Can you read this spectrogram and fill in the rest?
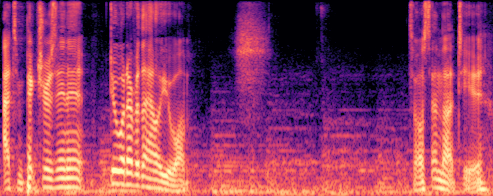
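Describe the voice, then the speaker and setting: A man's voice: medium pitch, very animated, fairly quick. A man streaming as he works on a game mod, talking casually and informally, often muttering to himself. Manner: informal, sweary, muttering to himself while working. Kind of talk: casual livestream work chat. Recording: music playing behind. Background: music, computer keyboard typing.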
